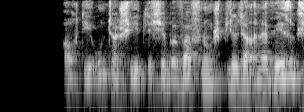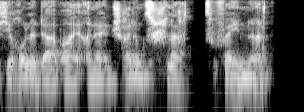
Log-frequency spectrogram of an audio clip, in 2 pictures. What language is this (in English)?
German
